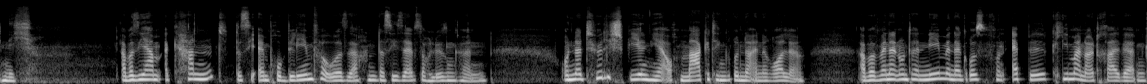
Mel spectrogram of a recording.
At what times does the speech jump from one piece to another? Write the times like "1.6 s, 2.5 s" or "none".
none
